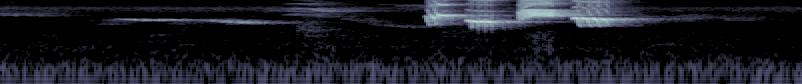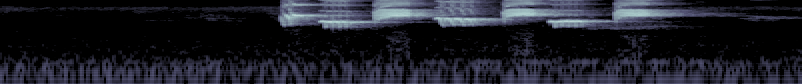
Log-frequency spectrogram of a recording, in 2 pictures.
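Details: Pied myna giving a soft descending whistle, then two grating, buzzy call bursts about two seconds apart. The second burst is longer, with five or six harsh notes and squeaky downslurred endings.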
